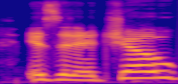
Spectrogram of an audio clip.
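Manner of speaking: ordinary talk, nothing marked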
